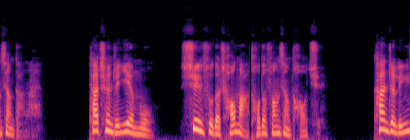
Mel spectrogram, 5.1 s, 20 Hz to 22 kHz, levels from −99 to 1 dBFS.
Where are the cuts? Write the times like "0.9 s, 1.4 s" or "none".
none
